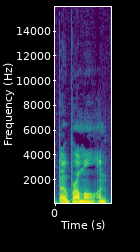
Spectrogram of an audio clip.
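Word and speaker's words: Beau Brummell: Sometimes they refer to him, and I think I'm pronouncing this right, but I've only ever written it Beau Brummel. I mean, I know that's sort of like the precursor to a dandy or a fop. – Right. Actually, that's the way we pronounced it in other episodes, past episodes. So we're going to go with that.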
